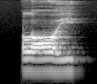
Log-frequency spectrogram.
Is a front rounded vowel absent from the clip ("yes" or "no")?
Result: yes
